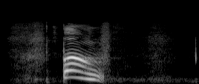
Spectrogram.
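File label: "beng4", Mandarin Chinese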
